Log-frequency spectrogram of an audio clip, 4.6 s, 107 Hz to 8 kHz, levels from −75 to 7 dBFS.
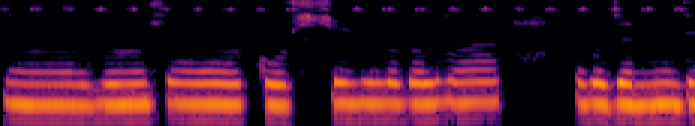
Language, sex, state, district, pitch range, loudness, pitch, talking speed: Hindi, female, Bihar, Begusarai, 225-235 Hz, -22 LUFS, 230 Hz, 50 wpm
